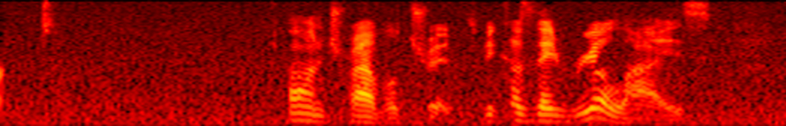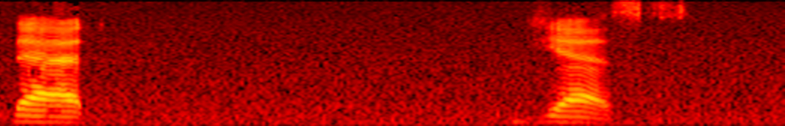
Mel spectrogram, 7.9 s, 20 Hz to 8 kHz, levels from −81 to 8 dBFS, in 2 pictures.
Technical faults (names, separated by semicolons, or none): none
